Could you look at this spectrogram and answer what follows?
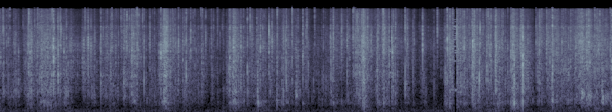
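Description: Clear plastic bags of diamond-painting beads, joined in a strip, crinkling as they are handled and unrolled, with many small crackles throughout.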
